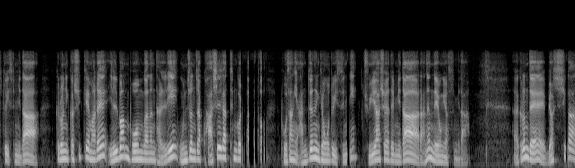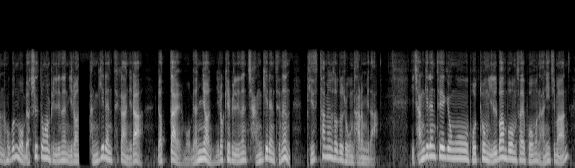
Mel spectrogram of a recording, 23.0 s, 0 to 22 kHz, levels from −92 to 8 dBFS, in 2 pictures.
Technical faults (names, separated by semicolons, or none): lost AMR speech frames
